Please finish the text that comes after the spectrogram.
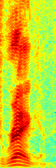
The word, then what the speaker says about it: Reagan: give the talk says now you sure you sure it's Reagan not rean it's Reagan oh yeah it's Reagan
